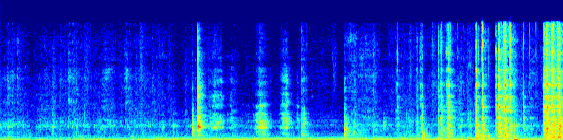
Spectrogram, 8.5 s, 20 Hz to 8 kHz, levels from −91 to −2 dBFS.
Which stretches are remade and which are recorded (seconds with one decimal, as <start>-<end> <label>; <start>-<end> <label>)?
0.0-5.3 recorded; 5.3-5.9 remade; 5.9-8.5 recorded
